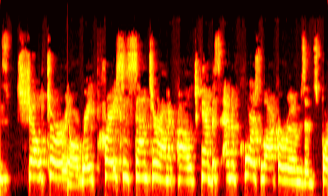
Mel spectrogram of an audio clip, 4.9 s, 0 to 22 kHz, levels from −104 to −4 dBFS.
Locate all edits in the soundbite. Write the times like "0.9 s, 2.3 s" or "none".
1.0 s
